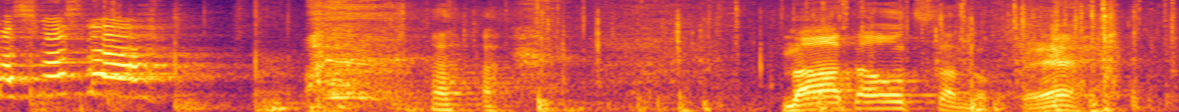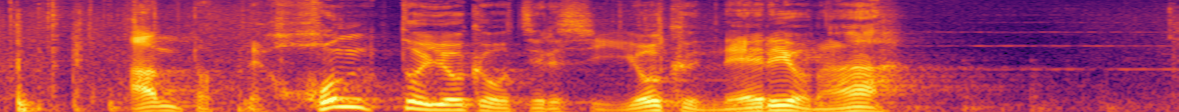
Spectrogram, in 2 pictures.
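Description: A young man speaks mockingly and laughs.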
